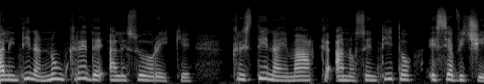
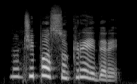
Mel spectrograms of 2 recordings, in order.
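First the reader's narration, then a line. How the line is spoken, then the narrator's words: Exclaimed. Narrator (Italian): esclama Cristina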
